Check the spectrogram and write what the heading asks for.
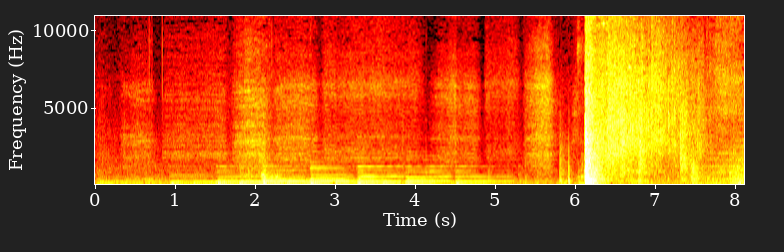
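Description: Film score: soft plucked notes in a slow, stepping line, then about six seconds in a sudden loud burst of noise that fades away over about two seconds.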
